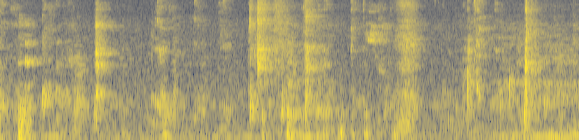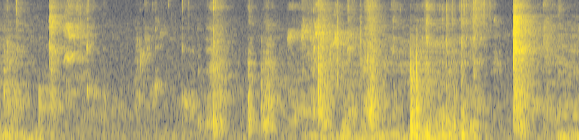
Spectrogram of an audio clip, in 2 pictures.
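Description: A person chewing fried cireng (tapioca fritters) close to the microphone: irregular, wet chewing and crackling mouth noises, with one sharper tap near the end.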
